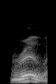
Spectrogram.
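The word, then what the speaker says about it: Rui: our night you know you're saying his name wrong right what it's ruy Rue it's just short not whatever whatever honestly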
